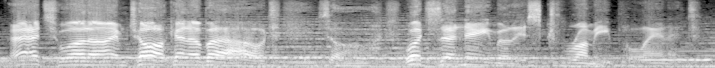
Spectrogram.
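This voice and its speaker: A man performs a cartoonish character voice at a very slow pace. Loud music plays in the background. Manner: brash, wisecracking, tough-guy slang.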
